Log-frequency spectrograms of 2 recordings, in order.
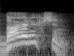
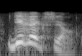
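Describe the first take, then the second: First: It is pronounced the English way, with sh. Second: It is pronounced the French way. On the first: "En anglais, c'est direction" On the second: "Direction, en français"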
